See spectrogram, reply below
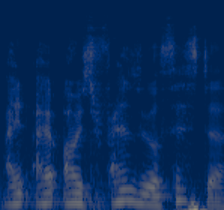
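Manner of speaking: overwrought, over-emoting, stumbling, stammered earnest delivery. Retelling how Brent talks with her: imitating Brent talking softly. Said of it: "he talks so softly with her".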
